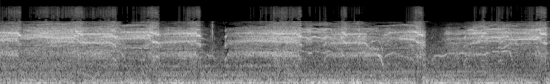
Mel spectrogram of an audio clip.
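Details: Peregrine falcons in Madrid, Spain, on 30 April 2016 as the female brings in pigeon leftovers: strong, harsh screeching phrases of about a second, split by brief breaks, over light city background noise.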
